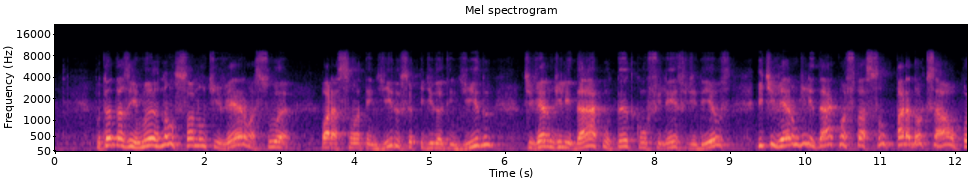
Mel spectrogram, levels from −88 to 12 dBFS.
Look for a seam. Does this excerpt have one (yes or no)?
no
